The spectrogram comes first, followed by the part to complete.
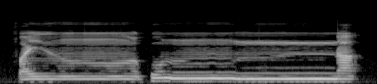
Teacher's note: নুন মোসাদ্দ এখানে ডাবল করে পড়বো আমরা গুন্না সহকারে, ওয়াজিব গুন্না, কিন্তু টান হবে না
